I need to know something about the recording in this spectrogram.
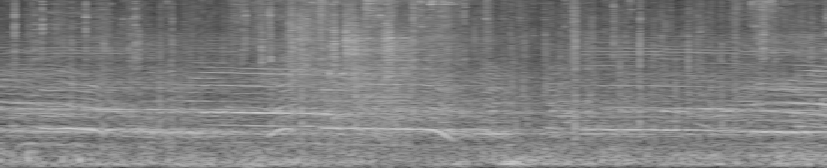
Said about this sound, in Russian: Юнкера, размахивая оружием, бегут по коридорам и залам училища к выходу.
